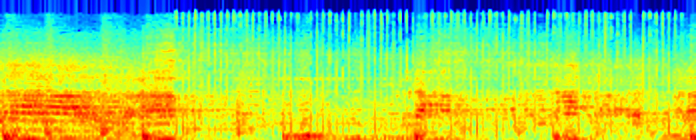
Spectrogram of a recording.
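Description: Live band playing loud music through the PA, with drums and keyboard. The fullest sound is in the first second, and it is lighter after that.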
